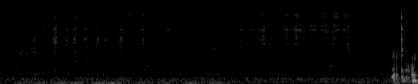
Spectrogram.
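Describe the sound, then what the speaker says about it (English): Paintbrush dragging Distress paint across a surface in soft, steady scratchy strokes, close and fairly quiet, with a brief louder knock near the end. "just brushing on the paint to make sure that we've got a good coverage"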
